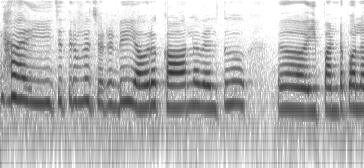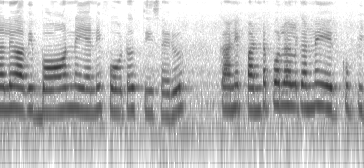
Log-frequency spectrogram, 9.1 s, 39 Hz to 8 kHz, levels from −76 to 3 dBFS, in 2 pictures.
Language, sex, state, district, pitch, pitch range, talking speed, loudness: Telugu, female, Andhra Pradesh, Krishna, 265 Hz, 250-290 Hz, 145 wpm, -21 LUFS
